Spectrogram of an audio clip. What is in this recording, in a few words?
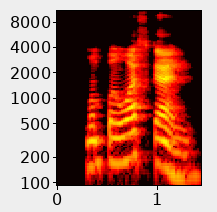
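"memuaskan", Malay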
